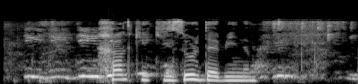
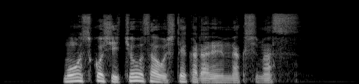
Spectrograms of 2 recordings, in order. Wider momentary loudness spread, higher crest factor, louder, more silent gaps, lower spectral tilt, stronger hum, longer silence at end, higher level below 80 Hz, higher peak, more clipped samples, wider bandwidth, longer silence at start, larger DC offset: about the same, 11 LU vs 9 LU; about the same, 14 dB vs 18 dB; first, -14 LUFS vs -23 LUFS; neither; second, -4 dB/octave vs -5.5 dB/octave; neither; second, 0 s vs 0.6 s; about the same, -54 dBFS vs -54 dBFS; first, 0 dBFS vs -6 dBFS; neither; second, 9 kHz vs 11.5 kHz; second, 0.05 s vs 0.65 s; neither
